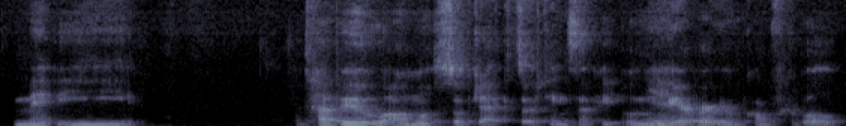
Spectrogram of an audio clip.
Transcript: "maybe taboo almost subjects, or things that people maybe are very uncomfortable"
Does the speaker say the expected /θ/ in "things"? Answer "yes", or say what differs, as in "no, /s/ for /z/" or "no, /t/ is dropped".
yes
